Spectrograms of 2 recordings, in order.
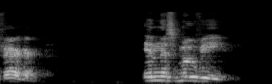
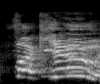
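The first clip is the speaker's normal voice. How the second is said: much higher, louder shouted curse; hammed-up furious shout; mock yell; 14 semitones higher, 4 dB louder than usual. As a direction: hurl it while charging. Retelling monster fight.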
